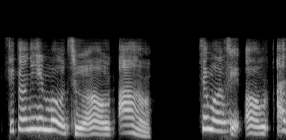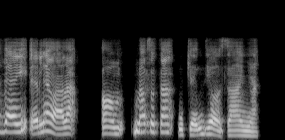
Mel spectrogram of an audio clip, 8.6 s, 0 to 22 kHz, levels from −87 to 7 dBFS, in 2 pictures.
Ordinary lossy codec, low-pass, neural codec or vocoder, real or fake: none; 7.2 kHz; codec, 24 kHz, 1 kbps, SNAC; fake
